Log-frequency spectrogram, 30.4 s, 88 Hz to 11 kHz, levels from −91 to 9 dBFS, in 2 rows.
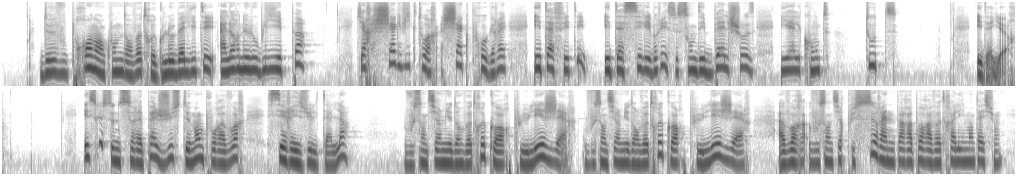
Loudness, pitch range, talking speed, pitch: -29 LUFS, 175-230 Hz, 140 wpm, 195 Hz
